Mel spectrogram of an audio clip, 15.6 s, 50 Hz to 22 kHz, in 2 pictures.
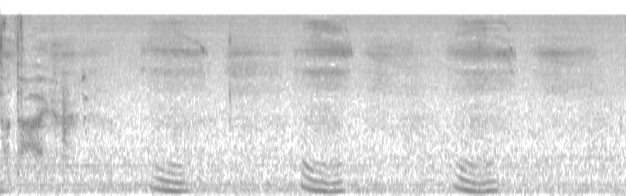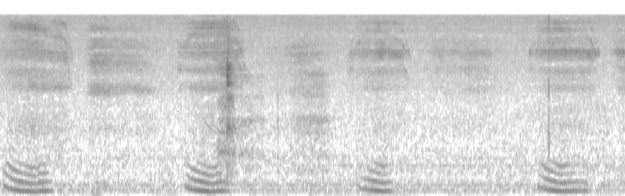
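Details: A very tired sleeping female snoring: regular snores with a whistling, falling tone, about 27 a minute, over steady room hum.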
